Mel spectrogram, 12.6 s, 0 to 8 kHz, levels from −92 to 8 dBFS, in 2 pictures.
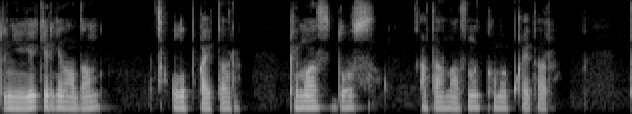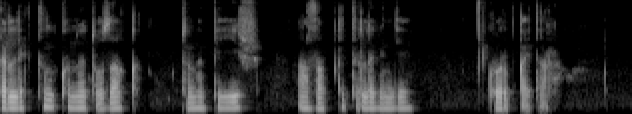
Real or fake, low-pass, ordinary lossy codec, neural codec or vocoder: real; none; none; none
